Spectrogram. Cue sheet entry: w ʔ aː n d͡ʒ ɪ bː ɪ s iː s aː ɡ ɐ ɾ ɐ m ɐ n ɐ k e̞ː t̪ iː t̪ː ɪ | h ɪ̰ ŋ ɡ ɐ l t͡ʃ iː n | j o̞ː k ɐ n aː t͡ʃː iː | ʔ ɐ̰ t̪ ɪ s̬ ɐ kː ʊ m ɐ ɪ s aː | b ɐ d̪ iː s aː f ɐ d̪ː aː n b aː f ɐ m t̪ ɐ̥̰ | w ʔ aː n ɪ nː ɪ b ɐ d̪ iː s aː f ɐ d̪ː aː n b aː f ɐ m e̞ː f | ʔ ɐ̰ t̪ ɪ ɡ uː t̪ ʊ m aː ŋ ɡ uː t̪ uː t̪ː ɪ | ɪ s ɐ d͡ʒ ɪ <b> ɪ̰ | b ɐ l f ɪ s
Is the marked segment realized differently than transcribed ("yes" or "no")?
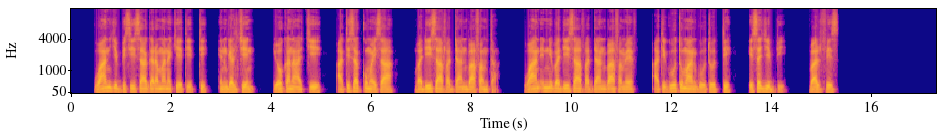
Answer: yes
